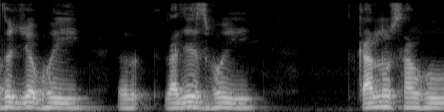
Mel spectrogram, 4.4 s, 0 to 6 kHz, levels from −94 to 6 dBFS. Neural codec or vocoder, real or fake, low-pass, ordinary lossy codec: none; real; 5.4 kHz; none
